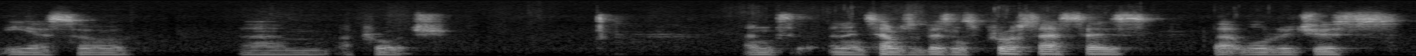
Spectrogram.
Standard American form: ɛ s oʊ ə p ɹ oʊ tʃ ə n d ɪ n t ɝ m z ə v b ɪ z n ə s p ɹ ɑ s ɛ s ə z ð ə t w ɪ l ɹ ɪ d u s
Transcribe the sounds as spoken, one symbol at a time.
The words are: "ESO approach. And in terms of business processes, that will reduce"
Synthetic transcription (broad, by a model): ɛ s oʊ ə p ɹ oʊ tʃ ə n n ɪ n t ɝ m z ə v b ɪ z n ə s p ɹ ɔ s ɛ s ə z ð ə t w ɪ l ɹ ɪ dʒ u s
